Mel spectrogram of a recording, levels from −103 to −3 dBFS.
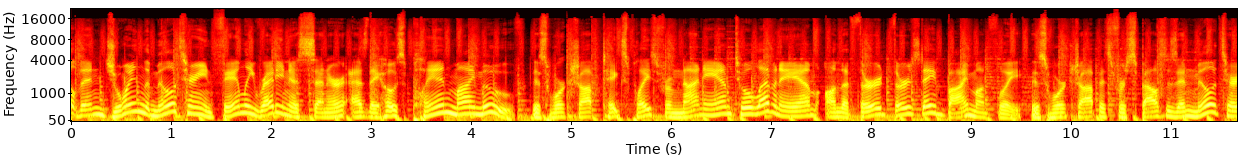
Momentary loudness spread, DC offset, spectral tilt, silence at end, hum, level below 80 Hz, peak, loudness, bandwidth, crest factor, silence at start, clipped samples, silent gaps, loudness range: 4 LU; under 0.1%; -5 dB/octave; 0 s; none; -36 dBFS; -8 dBFS; -21 LUFS; 19.5 kHz; 14 dB; 0 s; under 0.1%; none; 1 LU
